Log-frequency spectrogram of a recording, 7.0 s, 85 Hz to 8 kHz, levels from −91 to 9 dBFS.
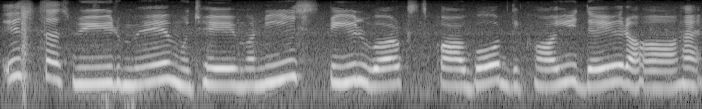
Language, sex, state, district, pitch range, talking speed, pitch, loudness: Hindi, female, Madhya Pradesh, Katni, 230-265 Hz, 110 wpm, 240 Hz, -12 LUFS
